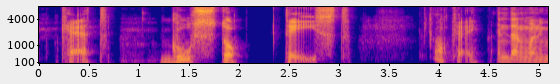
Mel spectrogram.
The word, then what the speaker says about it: gusto: So same as before, when it's followed by the consonant G, when it's followed by A, O, and U, so A, O, U, it's pronounced like G.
